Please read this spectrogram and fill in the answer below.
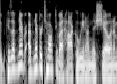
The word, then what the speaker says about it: Hakuin: Hakuin.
